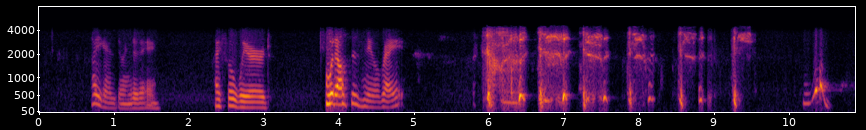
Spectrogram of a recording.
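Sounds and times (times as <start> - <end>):
speech: 0.7 - 1.7, 2.4 - 3.2, 3.8 - 5.0
person coughing after smoking: 5.9 - 9.6.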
